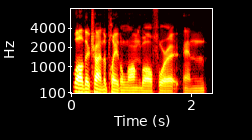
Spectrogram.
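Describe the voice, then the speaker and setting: Young man, lowish pitch, livestream host, casual chat, informal, loose phrasing. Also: moderate pace, smooth, no room sound. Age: young adult. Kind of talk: casual group chat about TV and films.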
